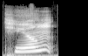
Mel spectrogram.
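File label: "ting2", Mandarin Chinese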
